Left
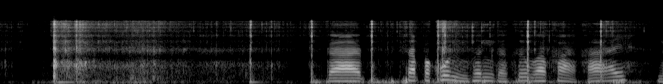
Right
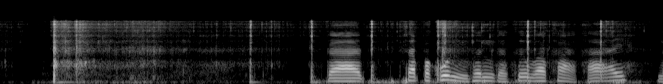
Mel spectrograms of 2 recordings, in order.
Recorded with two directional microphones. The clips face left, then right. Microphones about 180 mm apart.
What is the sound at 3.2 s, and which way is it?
Speech, 35° right (ahead or behind).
